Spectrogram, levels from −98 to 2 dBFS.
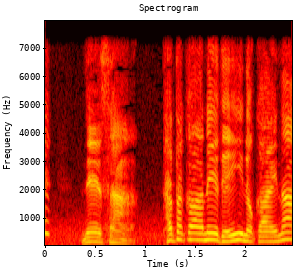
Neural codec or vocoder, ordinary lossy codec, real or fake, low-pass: none; none; real; 7.2 kHz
